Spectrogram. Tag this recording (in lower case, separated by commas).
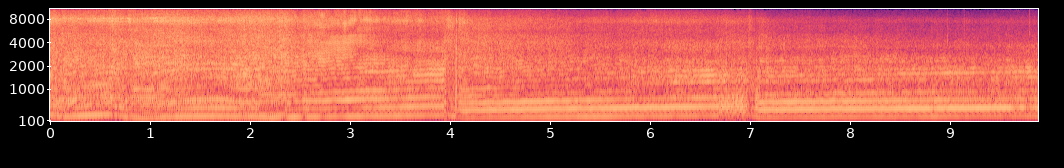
vehicle, car, race car, motor vehicle (road)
